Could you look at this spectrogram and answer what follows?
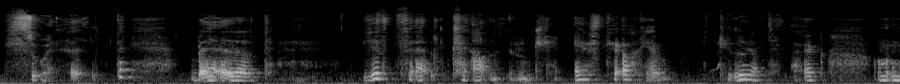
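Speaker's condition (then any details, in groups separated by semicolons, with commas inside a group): Generalized dystonia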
